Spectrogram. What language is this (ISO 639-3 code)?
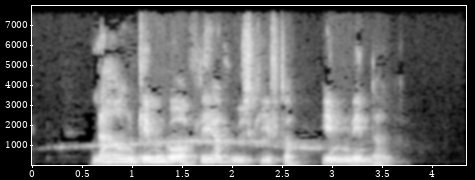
dan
